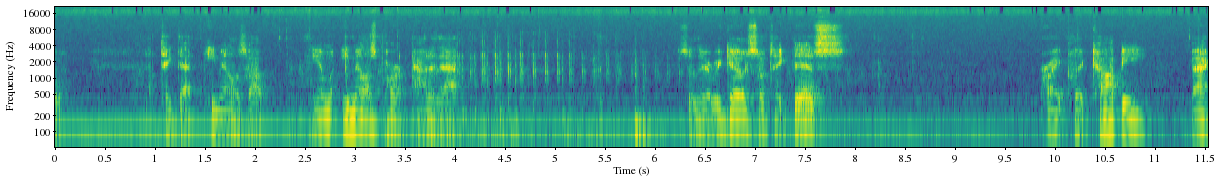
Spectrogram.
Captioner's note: typing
